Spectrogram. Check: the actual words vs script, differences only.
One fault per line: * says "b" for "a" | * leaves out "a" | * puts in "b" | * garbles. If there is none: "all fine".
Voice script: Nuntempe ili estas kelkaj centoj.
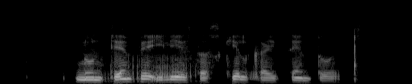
all fine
